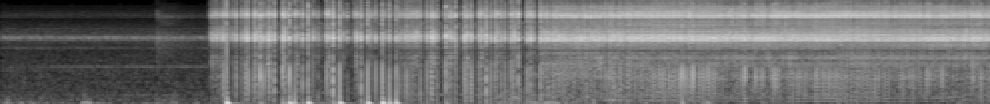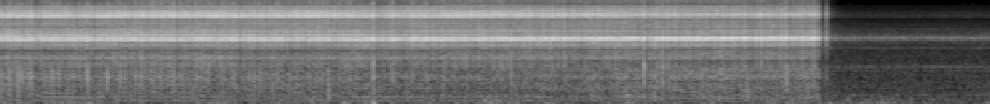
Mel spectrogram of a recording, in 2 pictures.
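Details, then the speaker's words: First-time welder doing a MIG weld on a school project piece: about ten seconds of even, steady buzz after a crackly start, the sound of a good stable arc at correct travel speed after slowing down. "And you heard that nice, even zzz. That's what you want to hear."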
